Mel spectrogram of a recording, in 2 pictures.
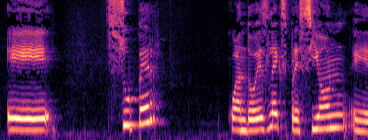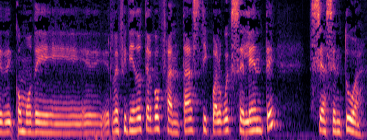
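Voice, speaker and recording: A woman's voice: medium pitch, slow, darkish tone. Curious woman radio host. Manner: recaps the points back, curious, with frequent affirming sounds. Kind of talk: radio chat.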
